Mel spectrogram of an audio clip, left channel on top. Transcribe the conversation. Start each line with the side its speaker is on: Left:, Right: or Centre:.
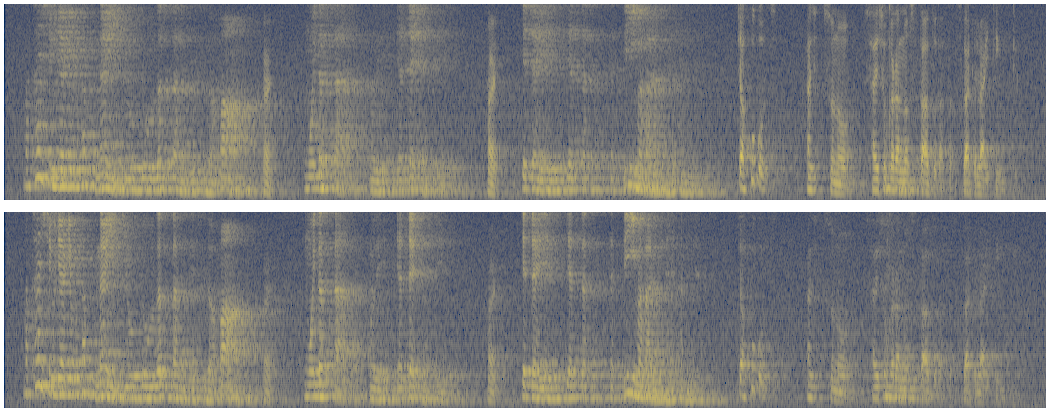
Right: まあ、大して売り上げも立ってない状況だったんですが、まあ、
Left: はい、
Right: 思い立ったので、やっちゃえと思って、
Left: ええはい。
Right: やっちゃえ、やっちゃ、やって今があるみたいな感じです。
Left: じゃあ、ほぼ、はじ、その、最初からのスタートだったんですかライティングっていう
Right: はい。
